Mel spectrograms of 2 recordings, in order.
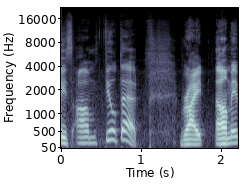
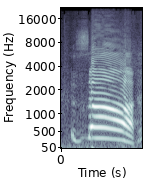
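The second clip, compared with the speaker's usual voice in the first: triumphant cry; 8 semitones higher, 12 dB louder than usual. Pretend. Repeats cheer louder, higher.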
